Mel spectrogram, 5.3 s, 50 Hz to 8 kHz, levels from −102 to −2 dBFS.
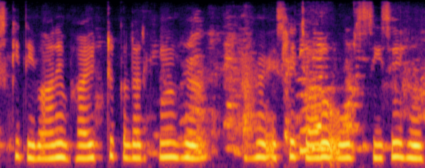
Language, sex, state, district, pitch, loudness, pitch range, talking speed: Hindi, female, Uttar Pradesh, Jalaun, 240 Hz, -15 LUFS, 230-255 Hz, 125 wpm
